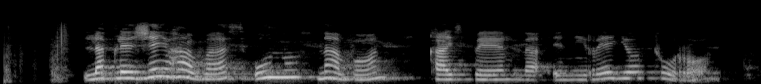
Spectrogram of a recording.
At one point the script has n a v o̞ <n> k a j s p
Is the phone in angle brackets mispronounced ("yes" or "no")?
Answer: no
